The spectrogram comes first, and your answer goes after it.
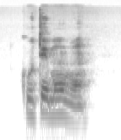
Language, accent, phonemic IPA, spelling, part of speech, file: French, France, /ku.te bɔ̃.bɔ̃/, coûter bonbon, verb, LL-Q150 (fra)-coûter bonbon.wav
- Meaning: to be expensive, to cost an arm and a leg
